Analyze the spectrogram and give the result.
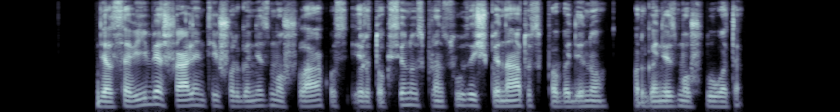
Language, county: Lithuanian, Alytus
